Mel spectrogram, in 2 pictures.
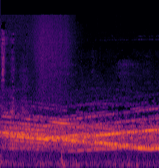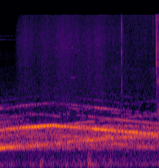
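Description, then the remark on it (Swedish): Several air-raid warning sirens wail across Jerusalem, Israel, putting the country on alert for possible retaliatory attacks from Iran; their steady tones slowly rise and fall and overlap into a loud, continuous drone with faint background noise. “Det här är sirener från Jerusalem, Israel, som sätter landet i beredskap för potentiella eventuella hämndattacker från Iran.”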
